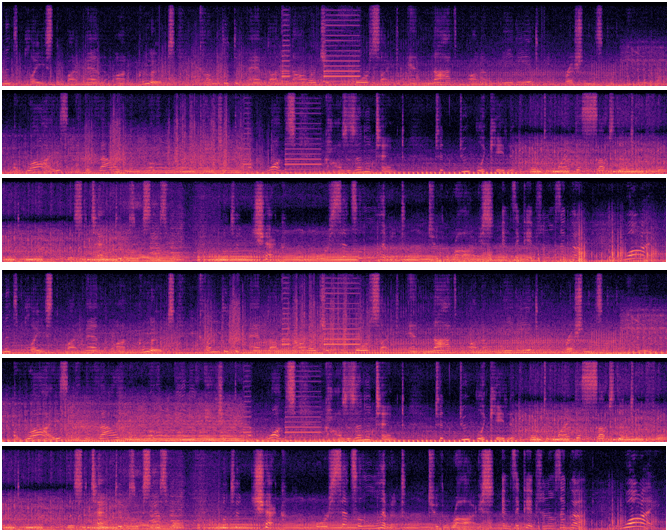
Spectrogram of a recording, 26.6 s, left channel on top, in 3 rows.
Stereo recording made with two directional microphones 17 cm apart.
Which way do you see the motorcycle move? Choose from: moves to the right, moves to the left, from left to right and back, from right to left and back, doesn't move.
moves to the left.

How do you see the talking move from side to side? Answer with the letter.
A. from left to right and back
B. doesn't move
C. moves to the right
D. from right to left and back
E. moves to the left
B.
